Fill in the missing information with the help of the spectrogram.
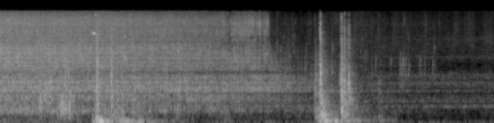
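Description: Toilet flushing, the rush of water dying away after about three seconds, with a low thump about a second in. About four seconds in come two quick heavy thuds of a door shutting.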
